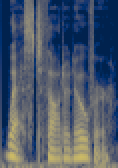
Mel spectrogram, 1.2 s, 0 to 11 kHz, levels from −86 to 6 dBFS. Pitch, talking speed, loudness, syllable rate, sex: 140 Hz, 205 wpm, -19 LUFS, 4.8 syllables/s, female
